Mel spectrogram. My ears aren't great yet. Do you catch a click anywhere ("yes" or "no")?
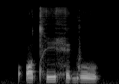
no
